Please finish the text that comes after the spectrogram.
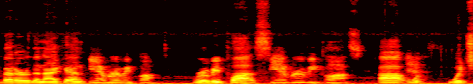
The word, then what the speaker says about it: Rubiplas: Yeah, Rubiplas.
